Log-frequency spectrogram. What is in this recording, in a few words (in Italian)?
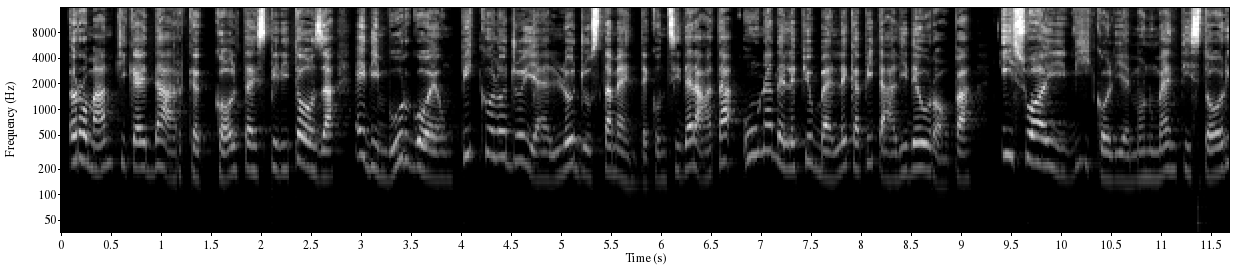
voice audioguida edimburgo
